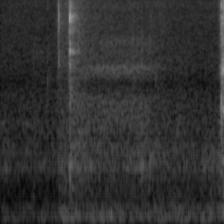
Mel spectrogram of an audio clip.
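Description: Near silence with two faint computer mouse clicks a little over half a second in, the second one louder.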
